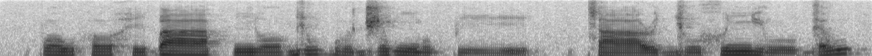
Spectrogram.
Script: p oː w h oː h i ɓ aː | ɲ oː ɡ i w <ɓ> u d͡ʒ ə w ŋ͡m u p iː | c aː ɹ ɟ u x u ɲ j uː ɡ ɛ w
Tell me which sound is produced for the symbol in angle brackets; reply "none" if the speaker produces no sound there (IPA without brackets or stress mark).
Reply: ɓ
